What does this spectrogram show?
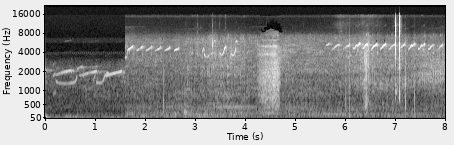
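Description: Small birds chirping: curling whistled notes at first, then quick runs of short high chirps at about five a second. A brief rushing noise comes about halfway, and a few sharp clicks follow near the end.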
